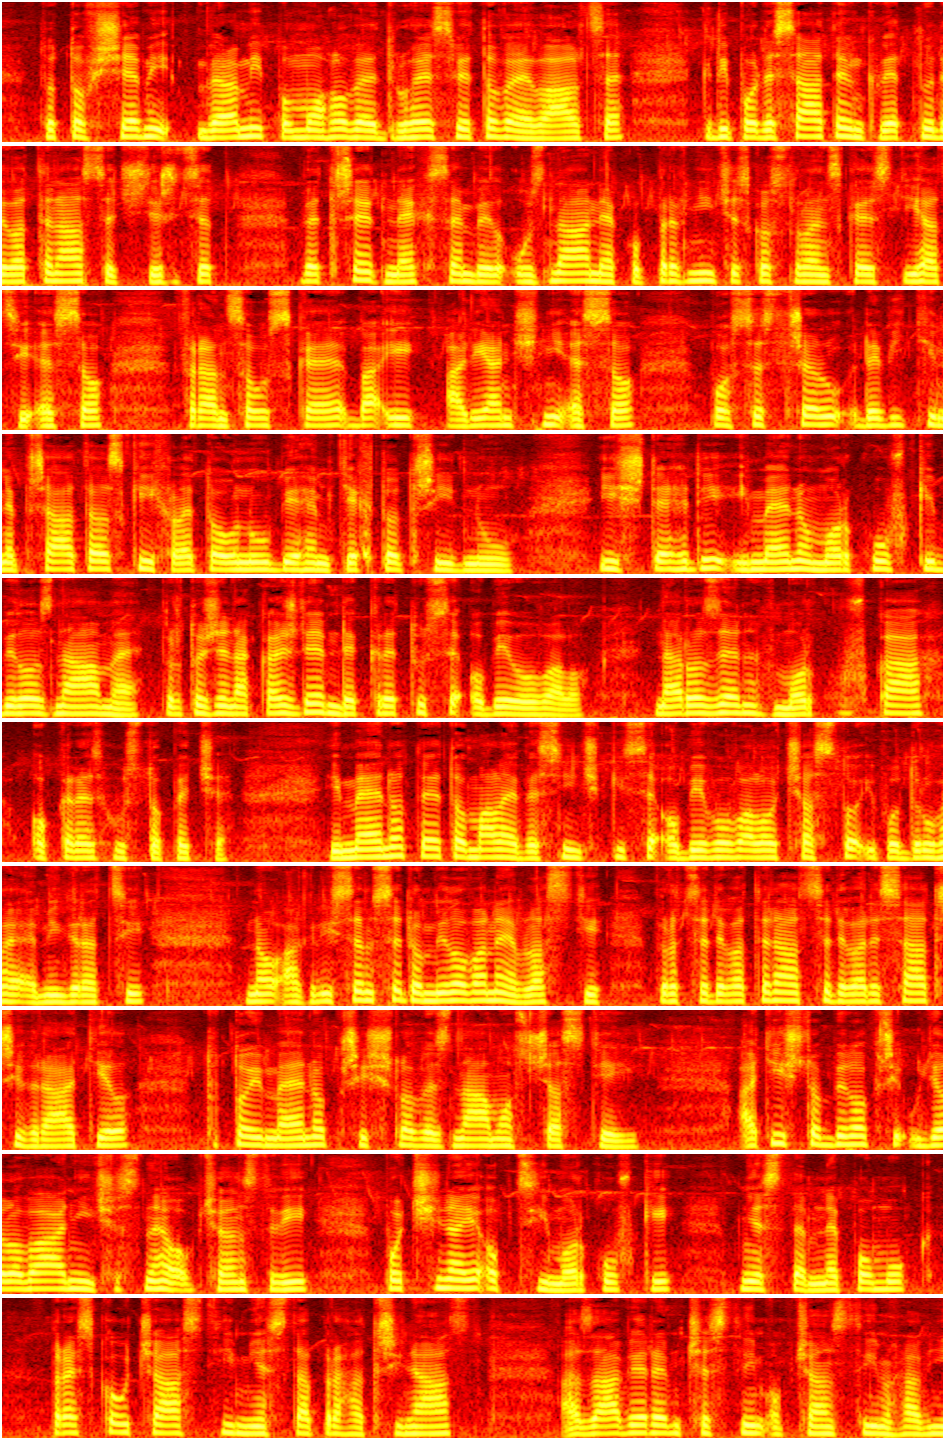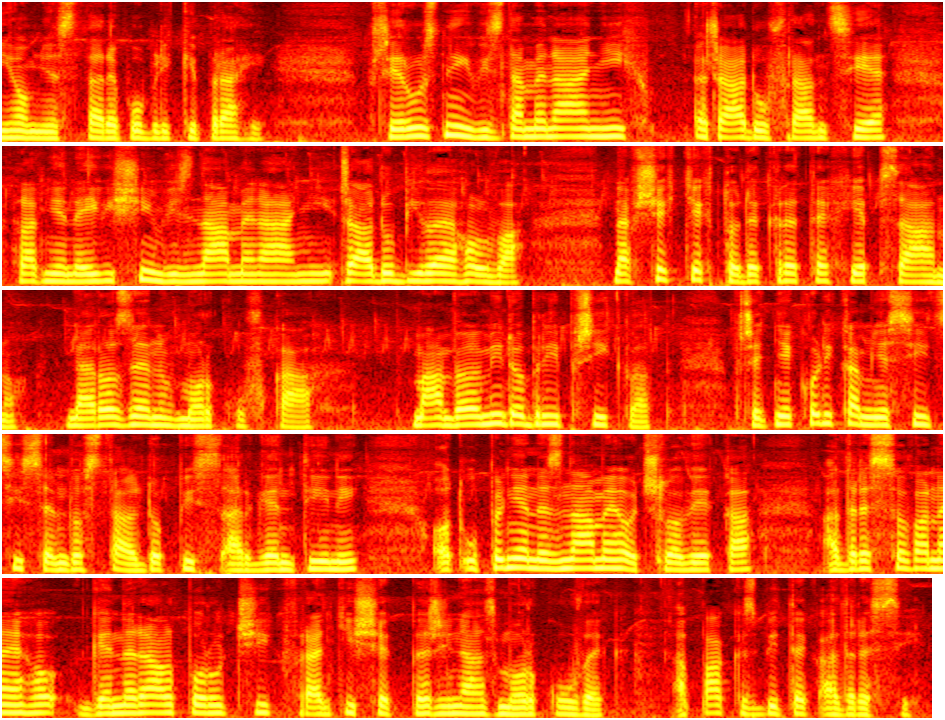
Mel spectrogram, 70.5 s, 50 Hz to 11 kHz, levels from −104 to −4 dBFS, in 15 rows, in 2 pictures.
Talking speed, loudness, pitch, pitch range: 135 wpm, -21 LUFS, 170 Hz, 160-180 Hz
